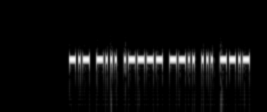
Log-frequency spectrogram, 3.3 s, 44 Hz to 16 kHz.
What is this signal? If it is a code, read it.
Morse code, heard as a keyed tone, about 44 wpm, 700 Hz. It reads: KB1ZSQ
